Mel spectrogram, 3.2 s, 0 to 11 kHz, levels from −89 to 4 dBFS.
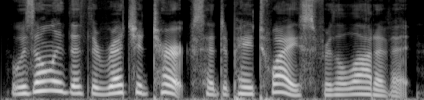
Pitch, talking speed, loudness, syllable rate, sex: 220 Hz, 300 wpm, -17 LUFS, 6.4 syllables/s, female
